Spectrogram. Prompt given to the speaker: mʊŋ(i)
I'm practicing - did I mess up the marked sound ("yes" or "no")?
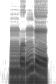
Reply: yes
